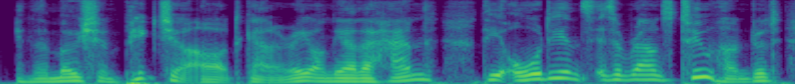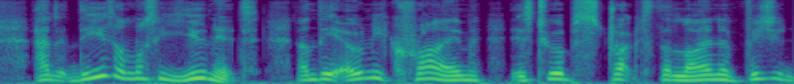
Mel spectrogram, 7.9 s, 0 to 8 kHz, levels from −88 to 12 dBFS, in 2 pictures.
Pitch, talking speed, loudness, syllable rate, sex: 150 Hz, 250 wpm, -17 LUFS, 7.2 syllables/s, male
